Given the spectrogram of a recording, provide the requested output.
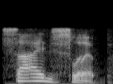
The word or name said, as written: sideslip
